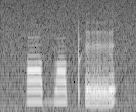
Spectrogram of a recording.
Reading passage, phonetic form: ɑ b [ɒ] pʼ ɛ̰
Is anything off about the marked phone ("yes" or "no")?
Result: yes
